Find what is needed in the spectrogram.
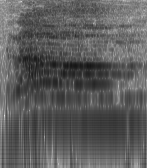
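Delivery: राम with the आ held very long and slow; prolonged राम. Shown as a demonstration. Teacher showing pupils a pluta vowel in राम, held long. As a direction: draw राम out to three beats. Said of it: "तिगुना जो है उच्चारण का समय लग रहा है".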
